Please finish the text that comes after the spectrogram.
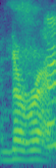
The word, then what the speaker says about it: Naresh: I talked to him today, and he pronounced his name for me. And I'm pretty good about. So I gave up. I couldn't do it. So he said Naresh.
